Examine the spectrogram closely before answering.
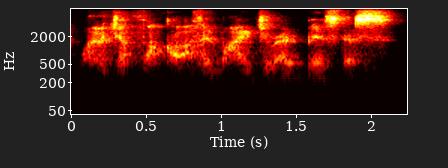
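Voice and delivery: low-pitched mock British woman; put-on British accent. Woman spraying Roundup told it's illegal, snapping back in mock British accent. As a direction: retell her brush-off in a British accent. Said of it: "She didn't say it with a British accent".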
